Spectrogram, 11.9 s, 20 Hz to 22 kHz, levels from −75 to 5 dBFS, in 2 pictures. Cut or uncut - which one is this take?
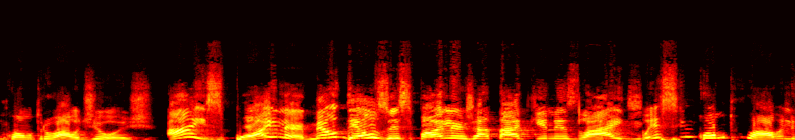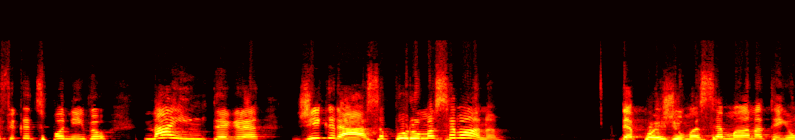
cut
